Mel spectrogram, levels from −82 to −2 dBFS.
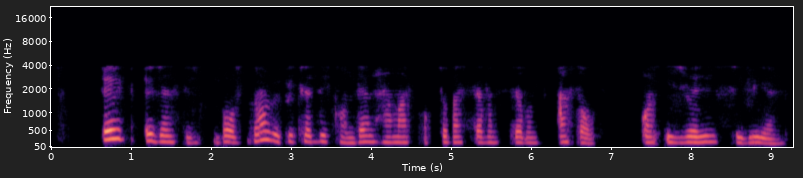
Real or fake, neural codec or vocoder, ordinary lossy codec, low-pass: fake; codec, 32 kHz, 1.9 kbps, SNAC; AAC, 16 kbps; 7.2 kHz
